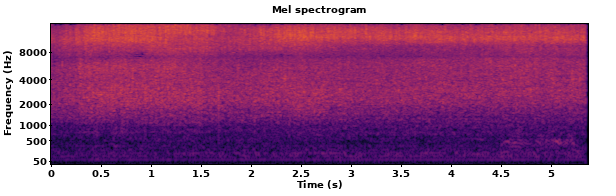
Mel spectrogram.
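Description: Soy sauce hitting a hot frying pan with sesame oil, before garlic, ginger, carrots and slaw go in: a loud, steady sizzle that holds at even volume throughout.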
